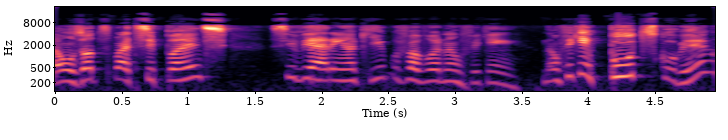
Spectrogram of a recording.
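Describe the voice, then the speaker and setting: A man talks with an extremely high pitch at a moderate pace. His loudness swings widely. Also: ordinary pitch variation. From Bauru, interior of São Paulo, Brazil. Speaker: podcast host. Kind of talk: casual interview. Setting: live stream.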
